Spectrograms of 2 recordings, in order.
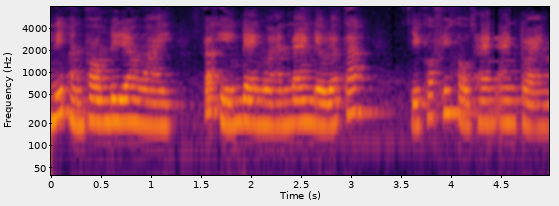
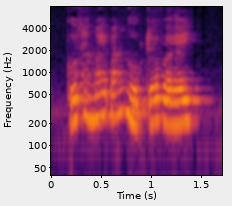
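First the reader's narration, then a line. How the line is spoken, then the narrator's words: Whispered, repeated. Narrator (Vietnamese): thì thào lặp lại một lần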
